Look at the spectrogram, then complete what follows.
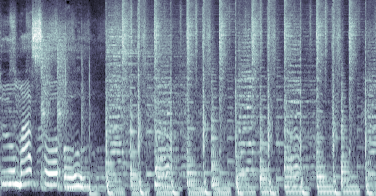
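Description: An older deep house dance track, about eight years old, plays loud, opening with a warbling vocal-like melody before a steady four-on-the-floor kick and bassline drop in with regular rhythmic pulses.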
